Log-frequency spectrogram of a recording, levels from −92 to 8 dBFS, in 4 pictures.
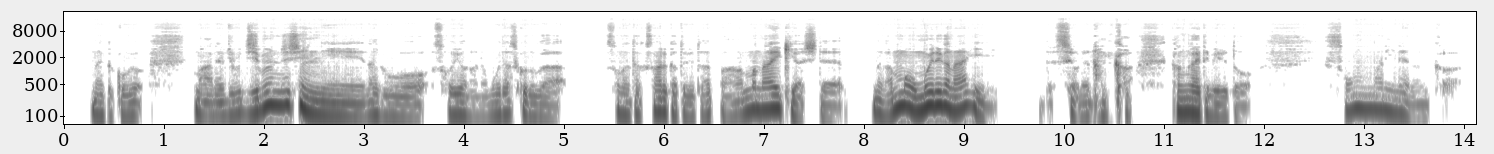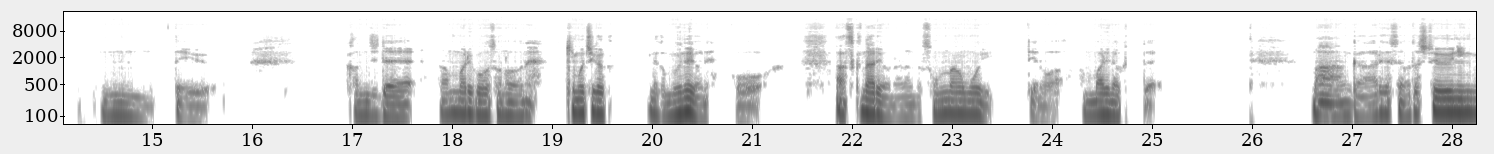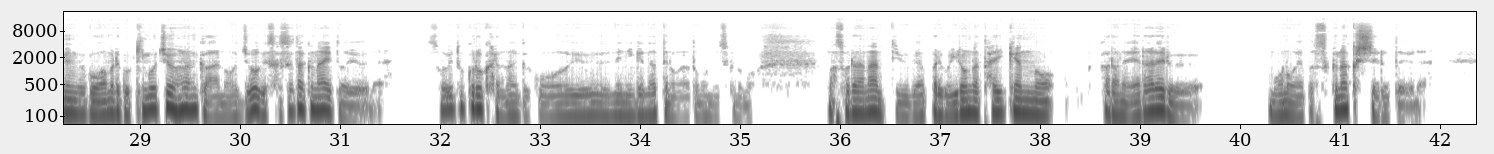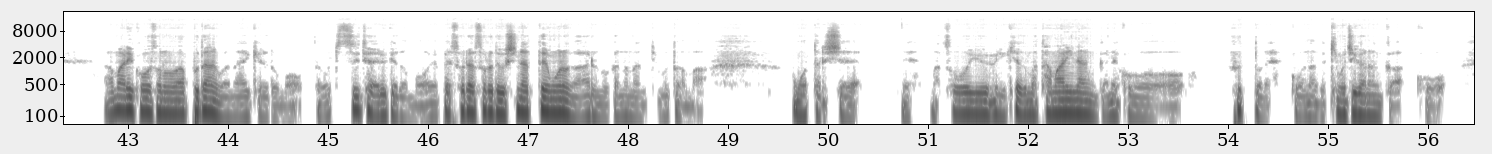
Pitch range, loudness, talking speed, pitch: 95-125 Hz, -33 LUFS, 410 characters per minute, 110 Hz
